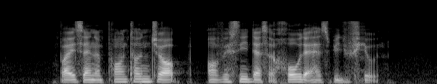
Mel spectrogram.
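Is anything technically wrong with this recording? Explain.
Yes. Lost LE Audio frames occur from 3.61 to 3.65 s, a gap of about 45 ms, which fits six consecutive 7.5 ms LC3 frames. The decoder conceals the gap by repeating the last spectrum with randomised signs and fading it, so the speech briefly turns into a hissy, noisy smear.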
